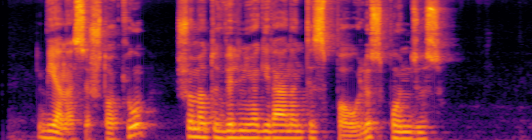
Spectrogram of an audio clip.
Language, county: Lithuanian, Utena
